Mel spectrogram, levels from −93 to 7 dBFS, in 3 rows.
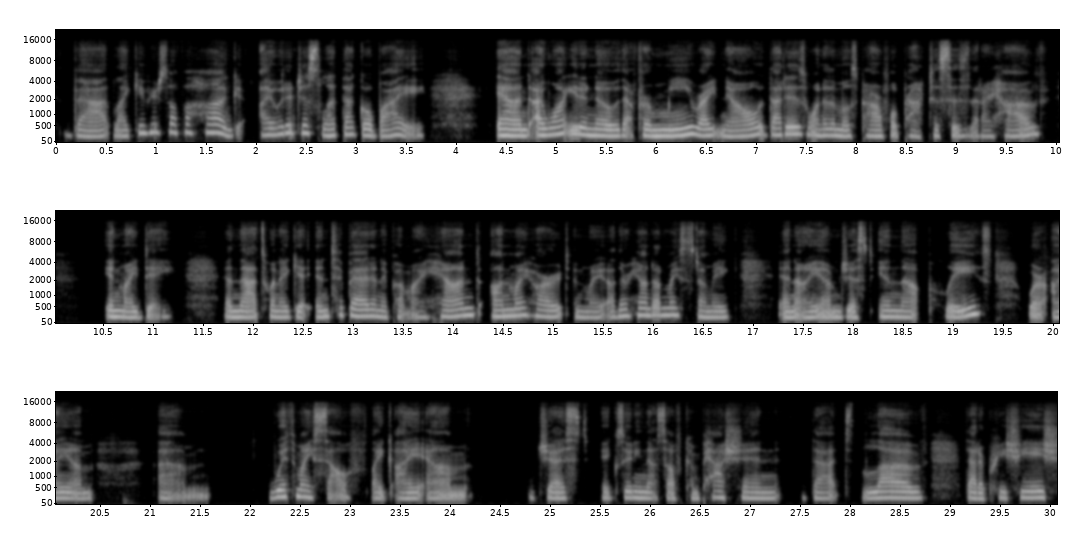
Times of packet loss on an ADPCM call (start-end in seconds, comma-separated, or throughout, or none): none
